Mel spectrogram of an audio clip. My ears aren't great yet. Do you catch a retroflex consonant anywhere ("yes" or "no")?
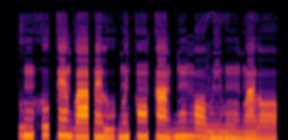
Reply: no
